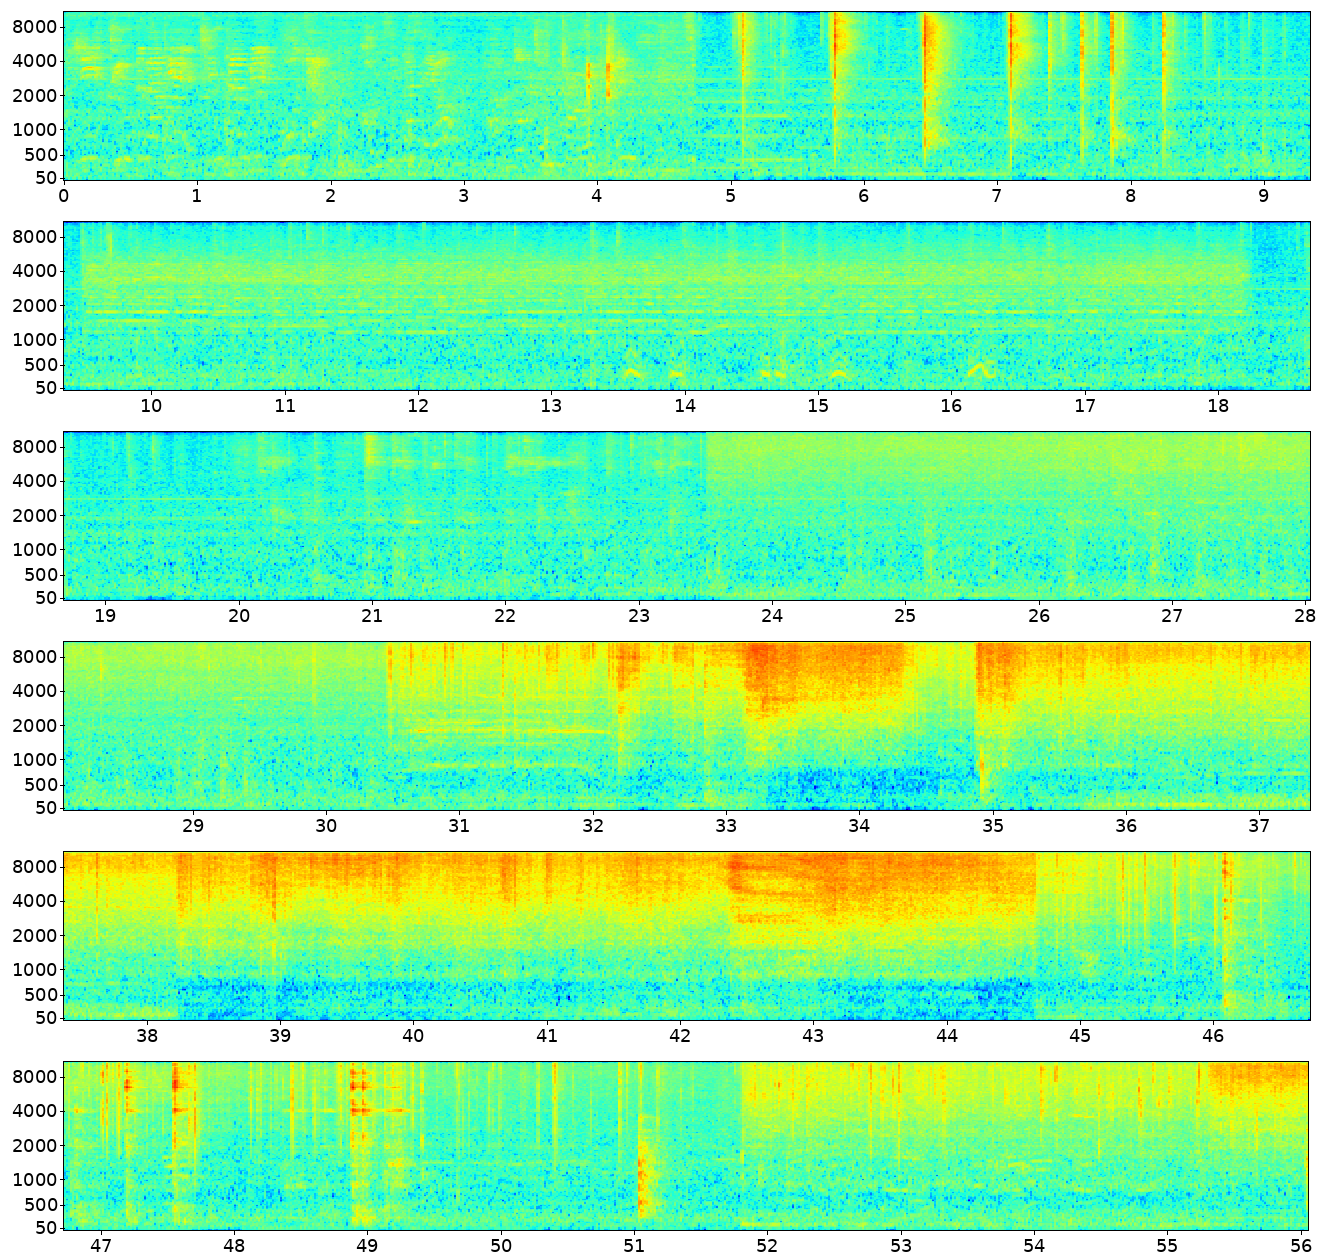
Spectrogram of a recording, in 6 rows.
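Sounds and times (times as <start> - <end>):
meat patty sizzling in a pan: 30.4 - 56.0.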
